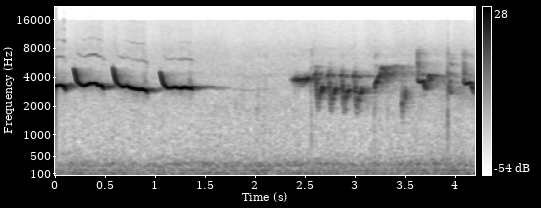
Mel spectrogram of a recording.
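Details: Wood warbler, a British bird, giving three clear, plaintive whistles that slide downward, then a pause before a jumble of short, high, buzzy notes. The background is quiet.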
